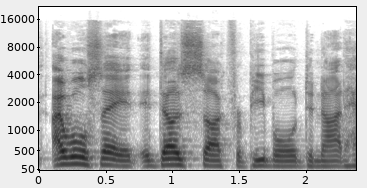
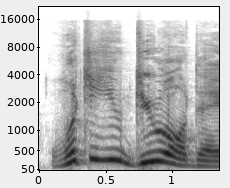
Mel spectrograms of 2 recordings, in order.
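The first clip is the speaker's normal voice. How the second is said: higher, louder mock exasperation; nagging mom; 6 semitones higher, 6 dB louder than usual. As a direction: imitate a mom demanding an answer.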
